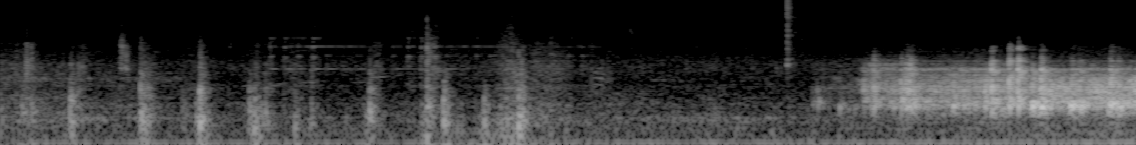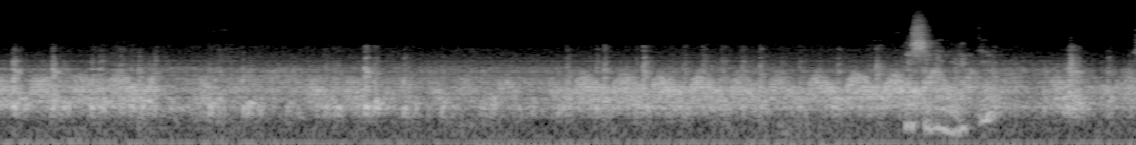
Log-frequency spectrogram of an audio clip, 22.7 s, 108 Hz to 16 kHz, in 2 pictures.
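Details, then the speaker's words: Fetal heart tones on Doppler during labor, with staff discussing whether the baseline is now a little higher; scattered clicks, then a steady, rapid whooshing pulse near 150 a minute. "sorry is the baseline different now than it was before that's what i'm trying to find though um i think it's a little higher"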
